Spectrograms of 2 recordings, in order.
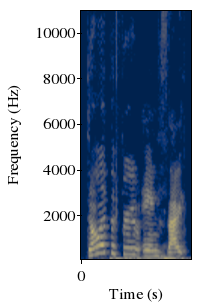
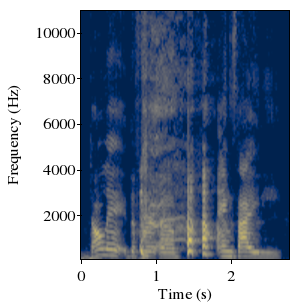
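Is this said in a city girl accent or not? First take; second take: not city girl; city girl. First: It does not sound like a city girl accent. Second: It is said in a city girl accent. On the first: The speaker calls it wrong. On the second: The speaker calls it right.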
